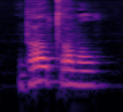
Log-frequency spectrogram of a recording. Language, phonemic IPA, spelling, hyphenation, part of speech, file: Dutch, /ˈbroːˌtrɔ.məl/, broodtrommel, brood‧trom‧mel, noun, Nl-broodtrommel.ogg
- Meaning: 1. lunchbox 2. bread bin, breadbox (container for preserving bread)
